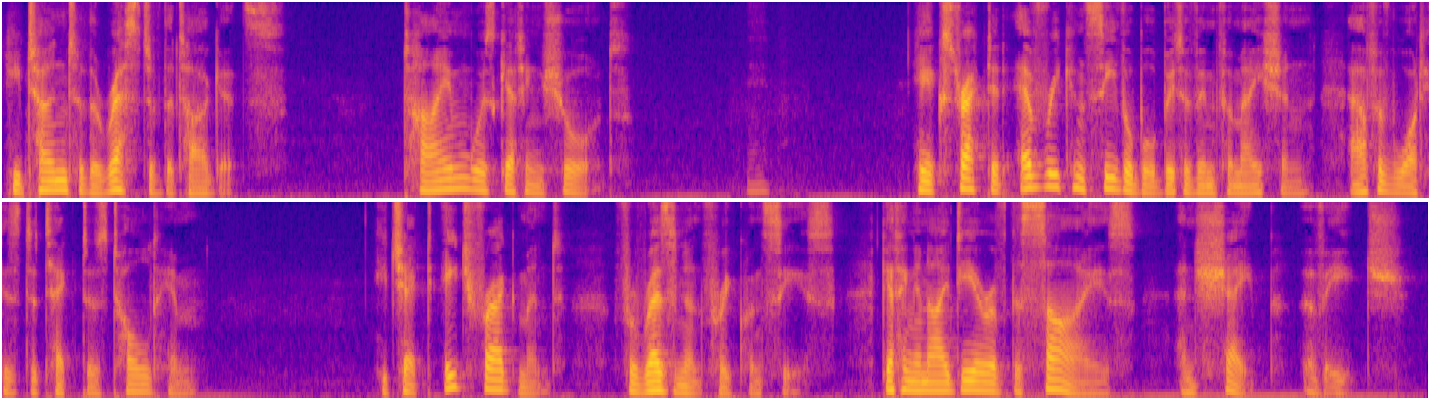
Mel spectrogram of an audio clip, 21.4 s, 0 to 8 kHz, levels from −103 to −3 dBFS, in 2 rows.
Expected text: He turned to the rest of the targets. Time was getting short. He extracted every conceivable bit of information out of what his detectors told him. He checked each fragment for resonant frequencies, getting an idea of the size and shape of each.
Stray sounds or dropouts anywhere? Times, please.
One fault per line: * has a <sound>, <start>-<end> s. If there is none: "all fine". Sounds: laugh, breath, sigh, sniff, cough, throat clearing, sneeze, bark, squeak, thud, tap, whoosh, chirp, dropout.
* has a breath, 5.6-5.9 s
